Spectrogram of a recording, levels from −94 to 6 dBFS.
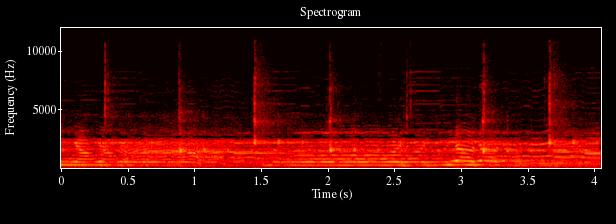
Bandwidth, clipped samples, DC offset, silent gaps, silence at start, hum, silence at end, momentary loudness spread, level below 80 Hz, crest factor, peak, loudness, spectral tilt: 11 kHz; under 0.1%; under 0.1%; none; 0 s; none; 0 s; 6 LU; -74 dBFS; 18 dB; -22 dBFS; -40 LUFS; -4 dB/octave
